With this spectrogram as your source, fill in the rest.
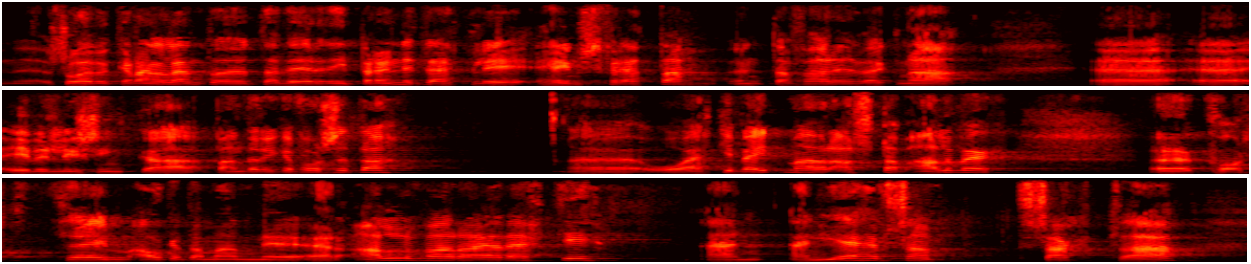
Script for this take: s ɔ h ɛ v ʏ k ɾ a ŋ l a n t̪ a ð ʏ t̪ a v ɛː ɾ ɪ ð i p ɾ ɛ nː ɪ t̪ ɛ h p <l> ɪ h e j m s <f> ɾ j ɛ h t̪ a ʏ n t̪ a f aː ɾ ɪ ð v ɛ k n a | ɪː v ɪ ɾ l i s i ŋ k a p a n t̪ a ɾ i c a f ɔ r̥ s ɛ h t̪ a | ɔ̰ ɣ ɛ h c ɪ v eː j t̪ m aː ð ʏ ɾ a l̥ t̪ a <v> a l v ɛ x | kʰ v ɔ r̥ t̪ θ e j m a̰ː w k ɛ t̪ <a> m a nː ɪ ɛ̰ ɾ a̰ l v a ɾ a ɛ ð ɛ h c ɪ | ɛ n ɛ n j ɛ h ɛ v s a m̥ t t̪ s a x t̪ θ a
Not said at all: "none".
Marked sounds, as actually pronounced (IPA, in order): l, f, v, a

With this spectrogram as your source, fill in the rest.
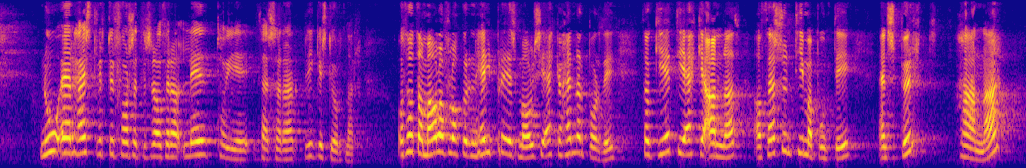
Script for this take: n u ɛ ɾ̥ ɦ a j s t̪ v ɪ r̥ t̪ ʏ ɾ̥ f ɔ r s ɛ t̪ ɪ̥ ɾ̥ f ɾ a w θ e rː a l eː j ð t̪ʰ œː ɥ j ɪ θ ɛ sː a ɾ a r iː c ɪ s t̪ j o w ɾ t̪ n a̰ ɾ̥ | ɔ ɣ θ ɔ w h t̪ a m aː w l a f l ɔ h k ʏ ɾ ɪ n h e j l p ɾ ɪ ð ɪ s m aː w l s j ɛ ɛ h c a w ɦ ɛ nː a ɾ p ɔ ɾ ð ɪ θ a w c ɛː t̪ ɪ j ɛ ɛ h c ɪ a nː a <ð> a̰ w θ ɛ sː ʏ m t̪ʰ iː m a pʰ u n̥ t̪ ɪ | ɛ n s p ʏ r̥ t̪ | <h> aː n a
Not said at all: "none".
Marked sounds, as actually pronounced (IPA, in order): ð, h

